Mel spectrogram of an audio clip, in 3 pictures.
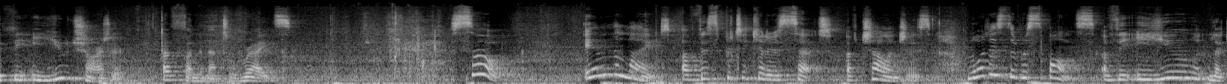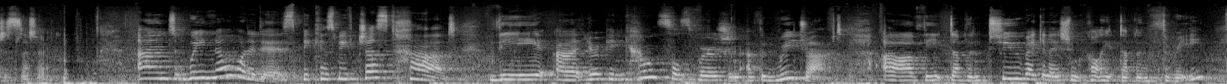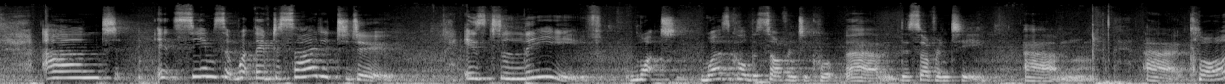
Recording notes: Public Seminar Series, Trinity term 2012. Recorded on 16 May 2012 at the Oxford Department of International Development, University of Oxford.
